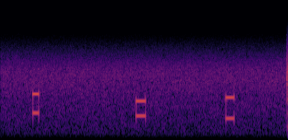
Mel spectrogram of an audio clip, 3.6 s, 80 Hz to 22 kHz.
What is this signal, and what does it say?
DTMF, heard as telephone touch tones, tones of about 100 ms, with radio hiss and a squelch burst at the end. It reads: 9 4 2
